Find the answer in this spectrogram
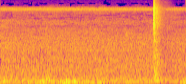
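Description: Steady background hiss with a faint, high-pitched constant whine, and one short sharp click near the end.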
